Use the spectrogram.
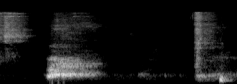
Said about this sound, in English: Today's episode is brought to you by my dogs who are barking and protecting.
